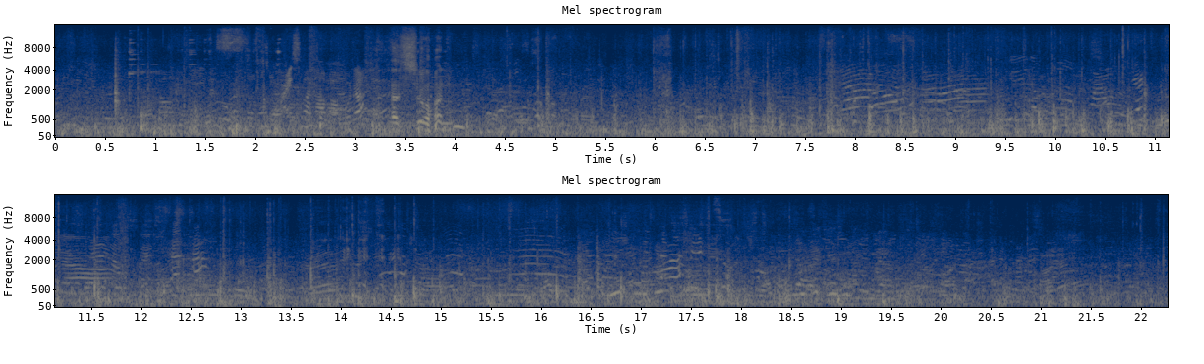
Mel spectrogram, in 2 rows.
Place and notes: Kids and parents waiting for the public ice skating place will be opened.
Karlsruhe, Germany, 15 January 2019, 00:18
